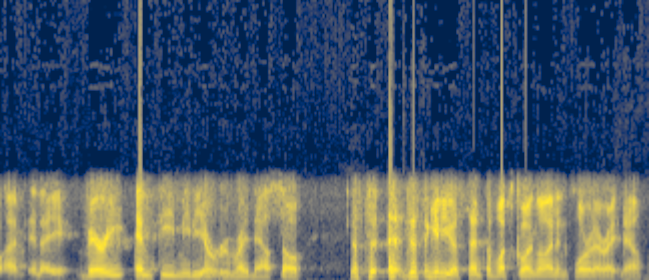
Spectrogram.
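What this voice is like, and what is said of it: Deeper voice than usual. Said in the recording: “My voice is a little deeper than usual”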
